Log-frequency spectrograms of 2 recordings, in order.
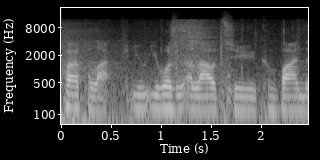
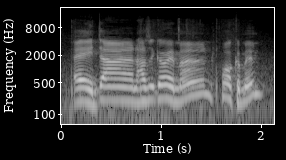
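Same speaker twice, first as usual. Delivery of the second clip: high, bright welcome rising higher; excited greeting; 7 semitones higher than usual. Real, not acted. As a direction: greet the newcomer with real excitement. Greeting new viewer.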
